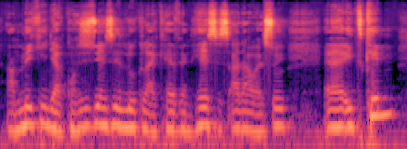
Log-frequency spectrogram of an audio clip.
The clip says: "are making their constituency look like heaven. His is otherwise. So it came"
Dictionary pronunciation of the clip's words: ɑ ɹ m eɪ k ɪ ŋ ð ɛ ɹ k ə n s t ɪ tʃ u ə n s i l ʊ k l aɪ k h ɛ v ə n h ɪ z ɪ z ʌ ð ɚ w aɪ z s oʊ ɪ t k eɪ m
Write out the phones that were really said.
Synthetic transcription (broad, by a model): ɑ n m eɪ k ɪ ŋ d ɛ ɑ k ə n s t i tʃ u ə n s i l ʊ k l aɪ k h ɛ v ə n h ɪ s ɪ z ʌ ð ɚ w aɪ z s oʊ ɪ t k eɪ m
